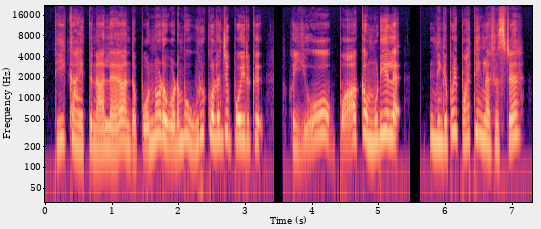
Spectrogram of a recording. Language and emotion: Tamil, disgusted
